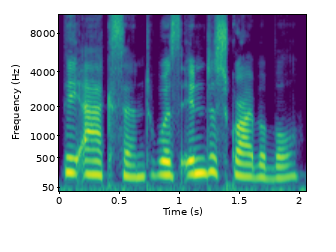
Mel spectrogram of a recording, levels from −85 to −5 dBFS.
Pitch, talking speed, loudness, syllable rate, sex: 210 Hz, 115 wpm, -15 LUFS, 4.5 syllables/s, female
